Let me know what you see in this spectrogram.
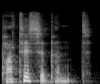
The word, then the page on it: participant: British English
